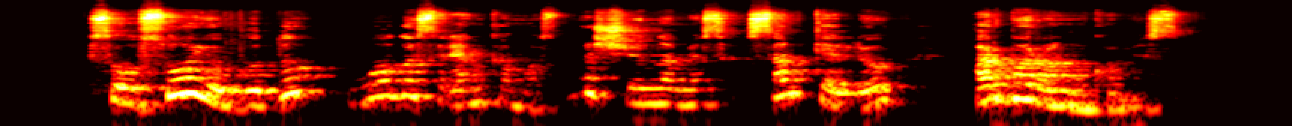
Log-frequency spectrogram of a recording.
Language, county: Lithuanian, Kaunas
